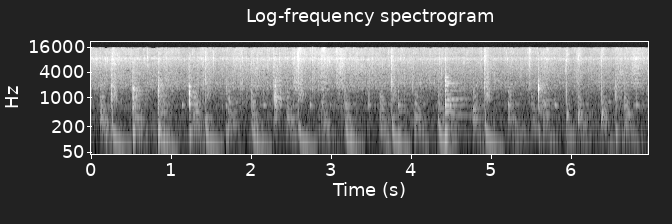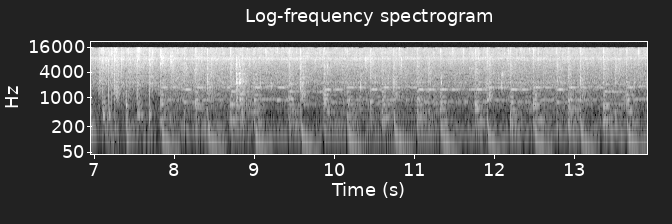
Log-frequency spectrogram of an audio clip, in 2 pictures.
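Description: Onion, garlic and ginger sizzling in oil in a ceramic-coated frying pan while a plastic spoon stirs and scrapes them around the pan in quick, regular strokes, about three a second.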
